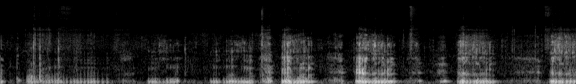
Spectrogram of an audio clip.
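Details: Big cats with Christmas presents produce a string of short, deep growling roars, each burst under a second and coming irregularly, some louder and grating, with brief silences between.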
